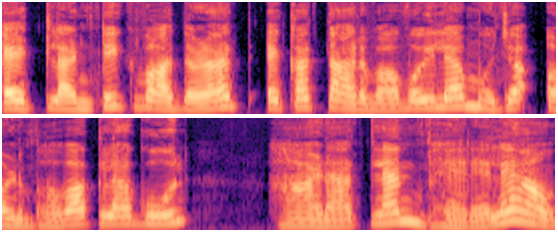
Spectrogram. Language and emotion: Goan Konkani, surprised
